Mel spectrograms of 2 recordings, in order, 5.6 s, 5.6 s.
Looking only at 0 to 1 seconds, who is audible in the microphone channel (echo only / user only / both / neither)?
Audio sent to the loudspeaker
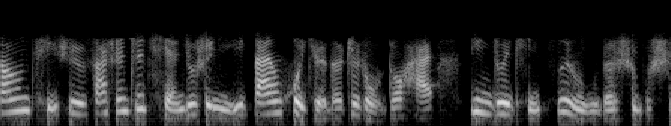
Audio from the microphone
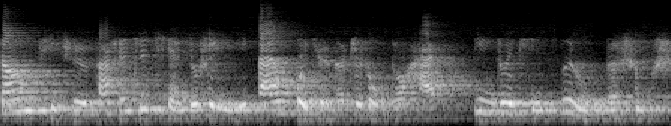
echo only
